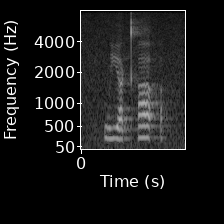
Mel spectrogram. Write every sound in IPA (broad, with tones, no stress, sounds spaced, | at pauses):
k w i˧ a̯ kʰ a˥˩ ʔ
